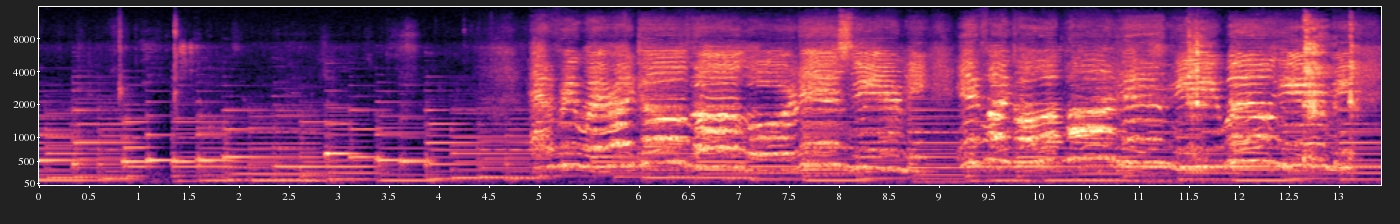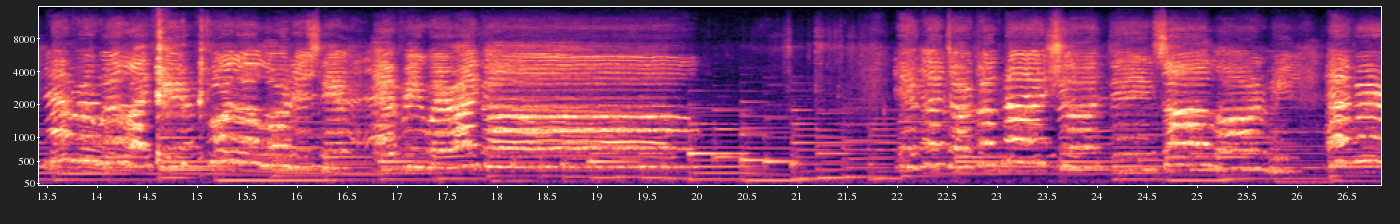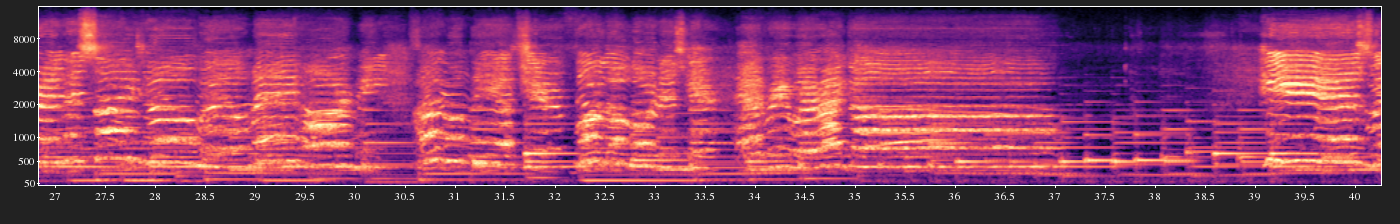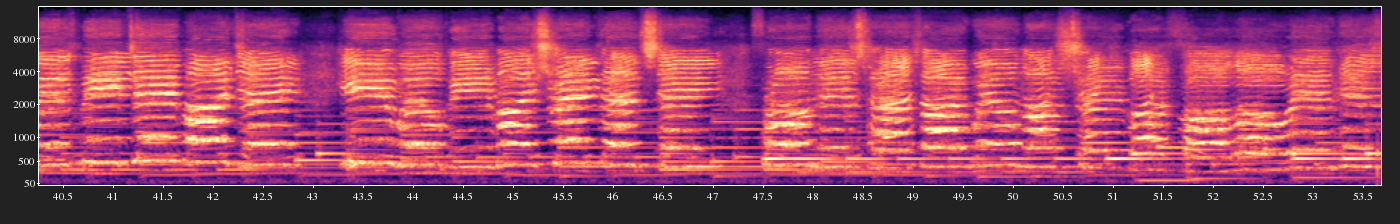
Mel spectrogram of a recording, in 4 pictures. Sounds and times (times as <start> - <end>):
Piano: 0.0 - 53.6
Choir: 4.9 - 20.2, 22.0 - 37.3, 39.0 - 53.6.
